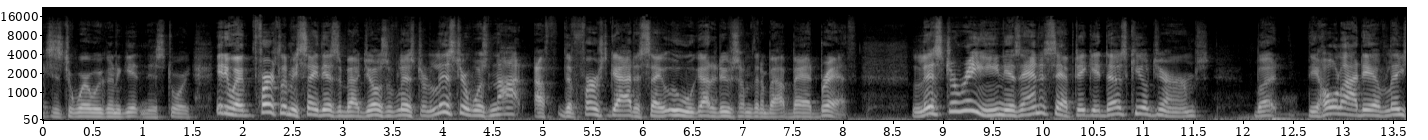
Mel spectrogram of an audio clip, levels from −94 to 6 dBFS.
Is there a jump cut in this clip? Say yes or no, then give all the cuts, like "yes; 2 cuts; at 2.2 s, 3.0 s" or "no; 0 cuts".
yes; 1 cut; at 8.6 s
